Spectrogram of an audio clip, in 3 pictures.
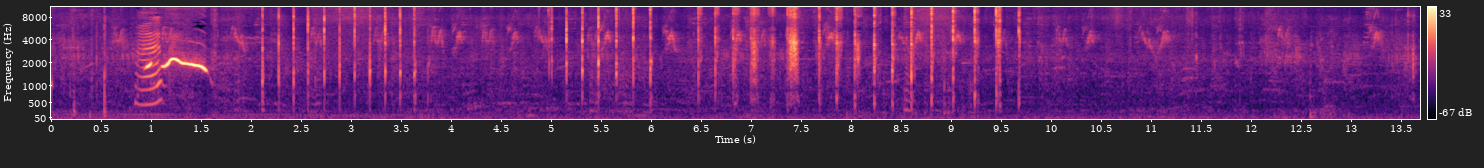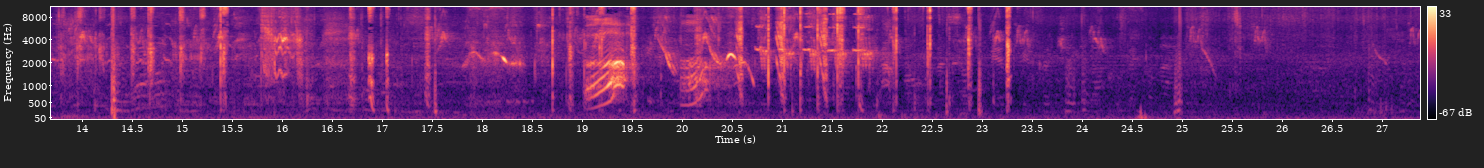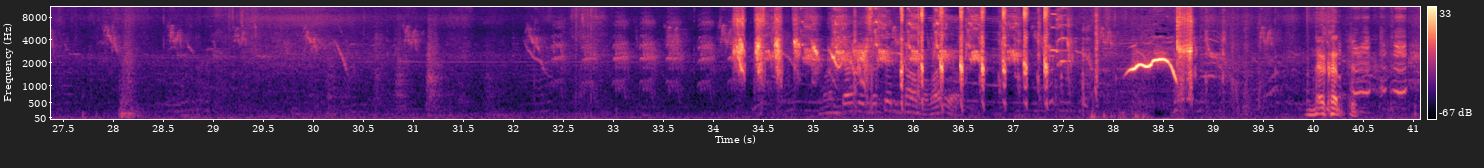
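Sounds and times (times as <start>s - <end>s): soft chatter: 0.0s - 41.0s
sharp clicks: 2.0s - 3.9s, 4.8s - 9.8s.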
